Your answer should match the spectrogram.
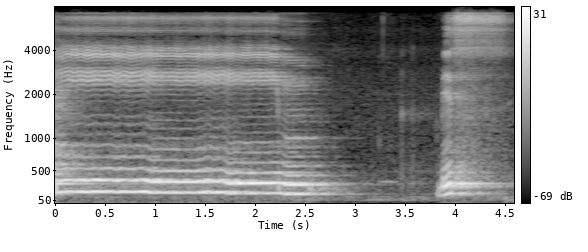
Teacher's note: یہ سین ساکن ہے، اس میں ہمس ہوگا، سانس جاری رہے گی اس کے پڑھتے ہوئے صفیر کی آواز سے سین کو ادا کریں گے۔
